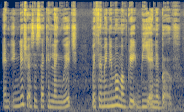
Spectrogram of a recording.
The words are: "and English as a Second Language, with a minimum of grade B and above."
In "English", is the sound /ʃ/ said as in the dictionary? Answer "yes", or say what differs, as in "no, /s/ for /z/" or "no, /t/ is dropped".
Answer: yes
